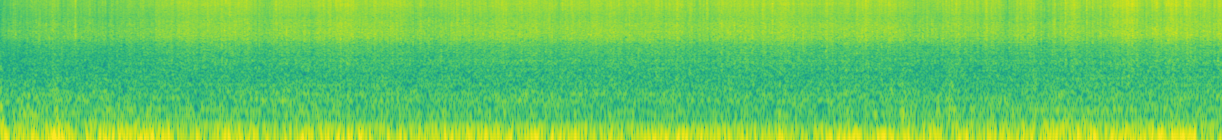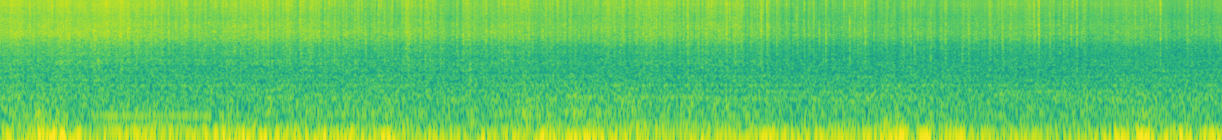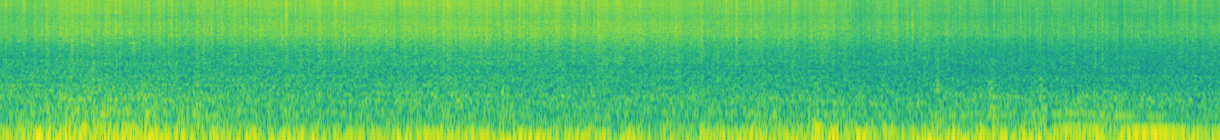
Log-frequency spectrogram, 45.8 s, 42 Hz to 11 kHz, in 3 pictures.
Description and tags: Hard Rain in Moving Car
Drops of rain on a glass windshield while driving. Recorded with a Zoom H4n using onboard stereo mics. Multiband compression and amplification added in Adobe Audition. Captured inside my Toyota 4Runner on a rainy night.
water, shower, wet, drops, raindrops, windshield, weather, drive, rain, driving, car, windscreen, droplets, inside, raining, SUV, drip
